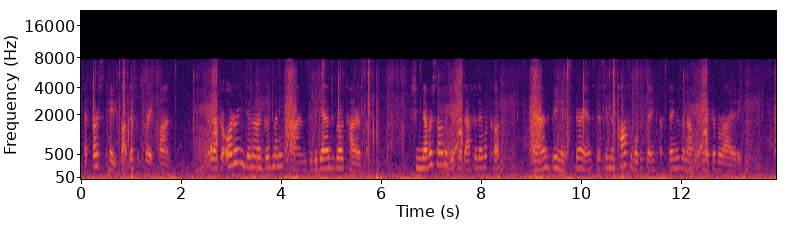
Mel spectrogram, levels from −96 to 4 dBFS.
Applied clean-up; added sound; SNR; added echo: none; Zipper (clothing); 2 dB; none.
